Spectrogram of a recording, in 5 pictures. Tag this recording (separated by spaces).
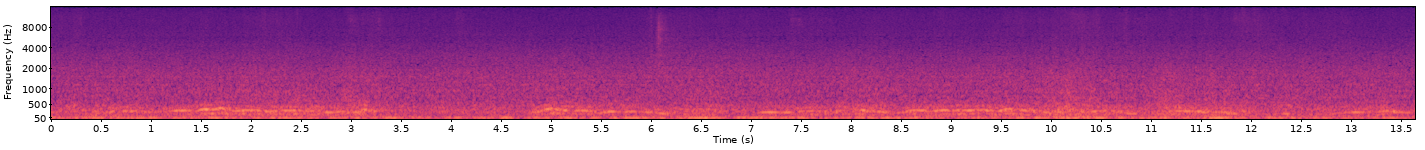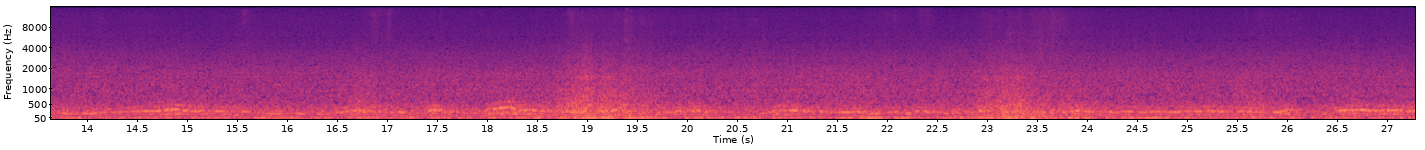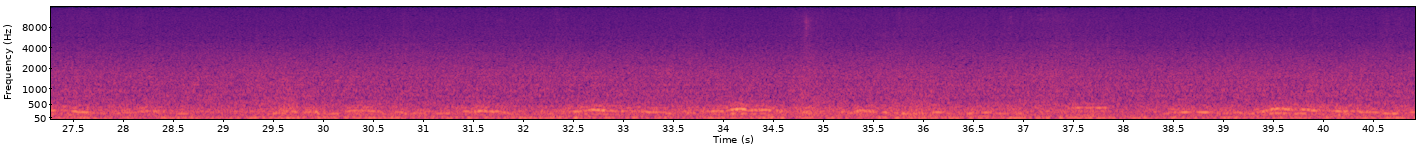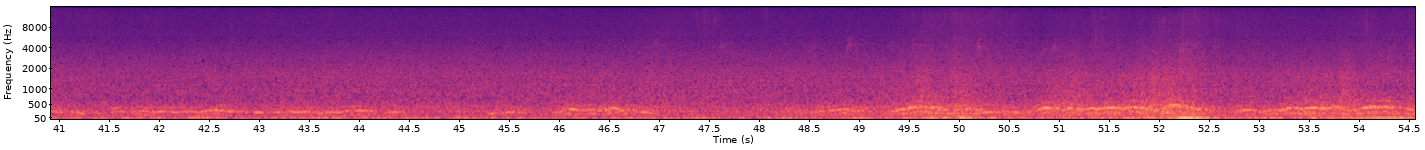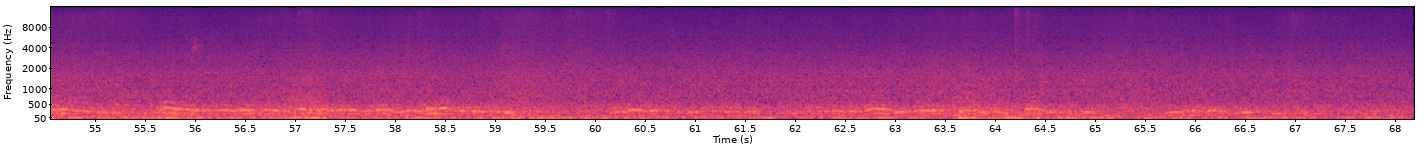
breeze field-recording wind window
